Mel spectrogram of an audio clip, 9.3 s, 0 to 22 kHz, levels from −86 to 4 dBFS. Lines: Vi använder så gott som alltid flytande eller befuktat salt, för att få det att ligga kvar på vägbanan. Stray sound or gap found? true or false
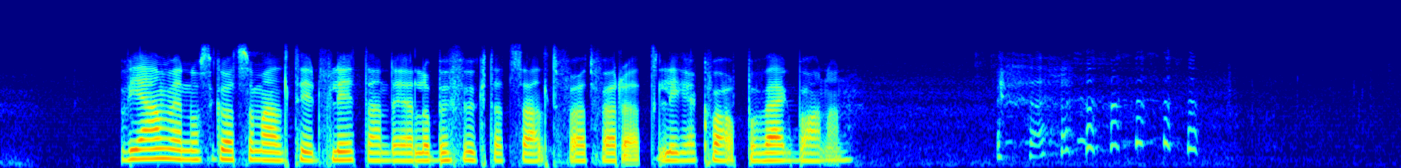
true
